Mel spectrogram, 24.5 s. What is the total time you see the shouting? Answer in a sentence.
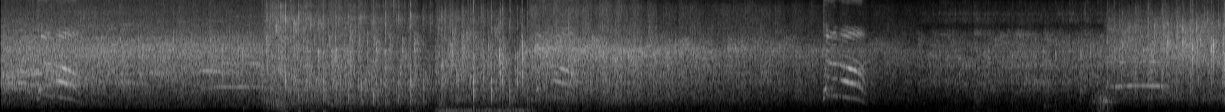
You can hear the shouting for 3 seconds altogether.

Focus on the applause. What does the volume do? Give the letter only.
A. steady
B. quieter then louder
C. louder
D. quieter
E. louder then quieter
B.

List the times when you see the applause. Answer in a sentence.
You can hear the applause from 0.0 to 24.4 s.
